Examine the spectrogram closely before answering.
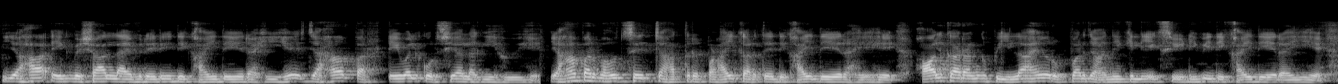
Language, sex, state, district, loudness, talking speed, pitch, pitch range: Hindi, male, Maharashtra, Solapur, -17 LUFS, 190 wpm, 125 Hz, 115-140 Hz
